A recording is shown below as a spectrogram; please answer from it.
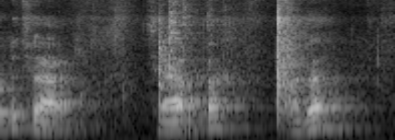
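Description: A metal ladle clinking against a mixing bowl while dry flour is being mixed, with a couple of sharp clinks a little under a second apart.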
